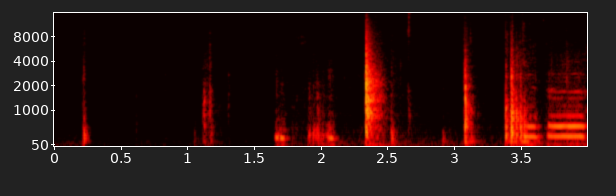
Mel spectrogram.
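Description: A few light, scattered clicks and knocks of craft supplies (ink pads and brushes) being picked up and set down on a tabletop, with a sharper clack about halfway through.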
